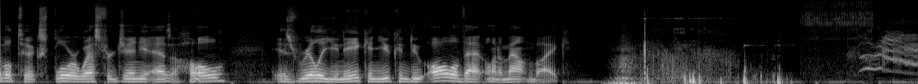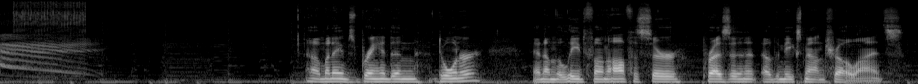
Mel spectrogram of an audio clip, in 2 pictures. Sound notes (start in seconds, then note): 8.6 yelps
